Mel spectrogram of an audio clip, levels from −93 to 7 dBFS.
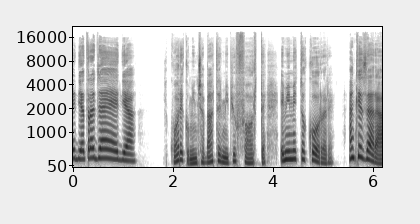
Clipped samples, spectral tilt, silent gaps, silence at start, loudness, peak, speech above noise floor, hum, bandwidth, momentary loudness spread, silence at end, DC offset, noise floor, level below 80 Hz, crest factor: under 0.1%; -5.5 dB/octave; none; 0 s; -16 LUFS; 0 dBFS; 56 dB; none; 19 kHz; 10 LU; 0 s; under 0.1%; -71 dBFS; -58 dBFS; 16 dB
